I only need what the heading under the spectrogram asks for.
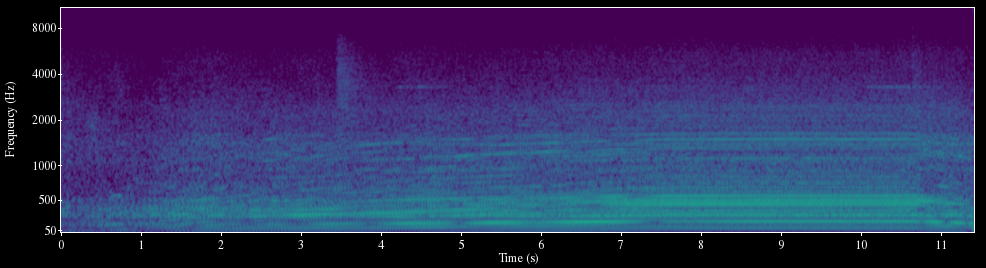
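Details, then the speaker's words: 2022 Genesis GV70 3.5 L petrol V6 at 25,000 km, code P0301, revved from idle and held with an uneven, lumpy pulse and the vehicle shaking; cylinder 1 still misfiring, its injector apparently shut off. "Okay, there's still a misfire there."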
